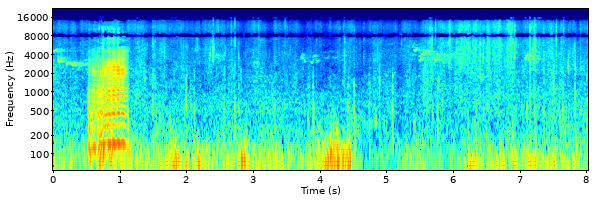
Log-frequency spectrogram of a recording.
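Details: Zwartbles lamb on a regenerative farm in County Kilkenny, Ireland, following its mother as breakfast arrives: one loud, harmonic bleat of about half a second, then footsteps, faint shuffling and distant birdsong.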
